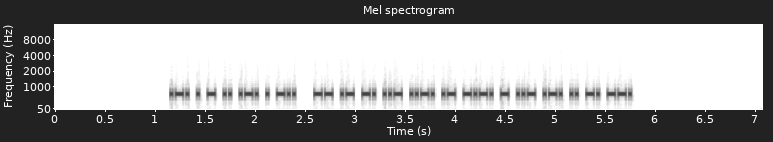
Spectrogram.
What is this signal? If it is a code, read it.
Morse code, heard as a keyed tone, about 41 wpm, 700 Hz. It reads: RETIRED MANUFACTURING
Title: K1USN SST QSO Practice 45wpm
